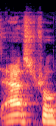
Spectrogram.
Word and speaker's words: astral: you can correct that it's astral it's astral travel not astro travel just you know to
